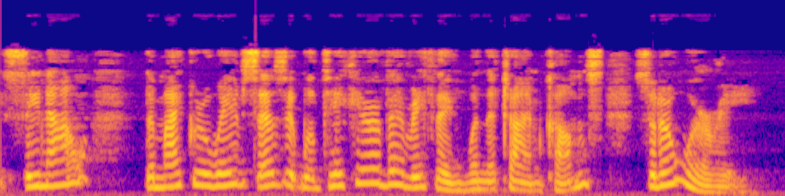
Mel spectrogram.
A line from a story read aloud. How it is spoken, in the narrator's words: said cheerfully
